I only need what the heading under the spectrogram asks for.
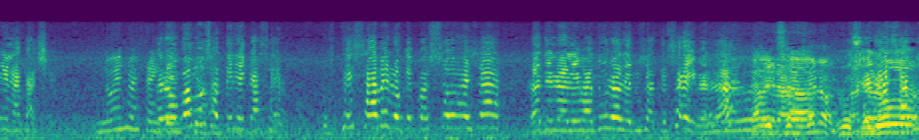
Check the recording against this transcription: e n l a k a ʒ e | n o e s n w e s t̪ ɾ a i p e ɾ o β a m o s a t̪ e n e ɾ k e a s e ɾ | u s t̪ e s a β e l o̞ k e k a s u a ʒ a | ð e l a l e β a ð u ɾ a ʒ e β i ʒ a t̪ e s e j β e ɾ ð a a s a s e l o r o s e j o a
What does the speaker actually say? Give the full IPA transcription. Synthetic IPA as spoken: e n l a k a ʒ e | n o e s n w e s t̪ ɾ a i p e ɾ o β a m o s a t̪ e n e ɾ k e a s e ɾ | u s t̪ e s a β e l o̞ k e p a s o a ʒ a | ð e l a l e β a ð u ɾ a ð e β i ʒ a t̪ e s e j β e ɾ ð a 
